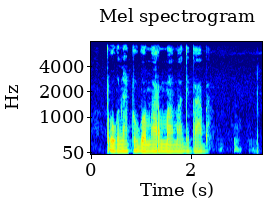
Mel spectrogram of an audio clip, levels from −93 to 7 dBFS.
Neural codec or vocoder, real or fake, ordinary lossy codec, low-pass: none; real; none; 7.2 kHz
